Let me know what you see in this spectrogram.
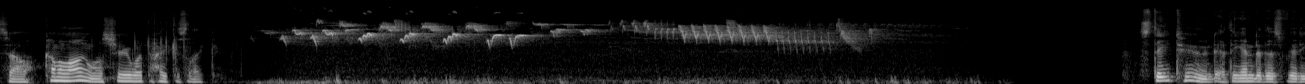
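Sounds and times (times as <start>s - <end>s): birds singing: 2.4s - 10.2s.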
